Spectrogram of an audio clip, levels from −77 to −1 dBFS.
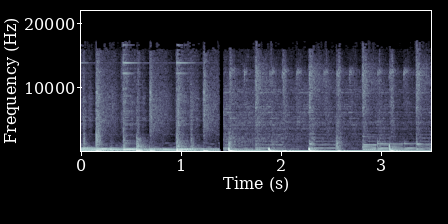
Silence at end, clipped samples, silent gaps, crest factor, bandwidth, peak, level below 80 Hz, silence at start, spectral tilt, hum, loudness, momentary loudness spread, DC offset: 0 s; under 0.1%; none; 16 dB; 17.5 kHz; 0 dBFS; -18 dBFS; 0 s; -5.5 dB/octave; none; -19 LUFS; 4 LU; under 0.1%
